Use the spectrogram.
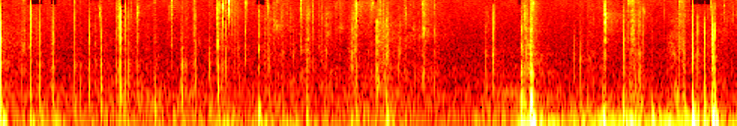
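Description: Long painted nails scratch a hand-sized solid polyurethane foam squishy shaped like an ice-cream pop on a stick, with a teal-and-white glaze and sprinkles, and both hands squeeze it. Quick, dry, crackly scratches and soft crinkling tears come in dense bursts of short, sharp ticks that reach up bright. The sound stays quiet and close, then grows louder and busier toward the end.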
